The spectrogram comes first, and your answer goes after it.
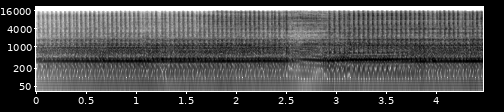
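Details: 1980s Honda Gyro two-stroke, sat 10+ years, oil possibly put in gas tank: buzzes at fast idle but beat uneven and stumbles midway, running rough with smoke until excess oil clears.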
